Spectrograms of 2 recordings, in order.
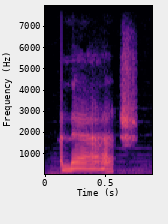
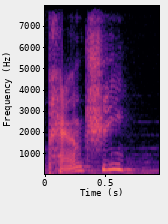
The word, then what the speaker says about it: panache: So now she's got panache. Nice. So she will attack with panache on him. I think it's pronounced Panchi. No, I'm Panache.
